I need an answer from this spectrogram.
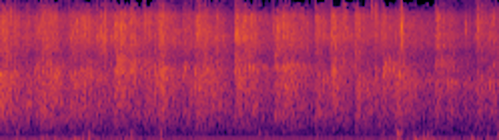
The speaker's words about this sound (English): That's what our God does, church. That's what our God does. You can give our God a hand clap.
